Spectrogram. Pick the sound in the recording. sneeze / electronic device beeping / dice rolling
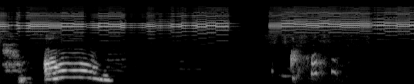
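electronic device beeping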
